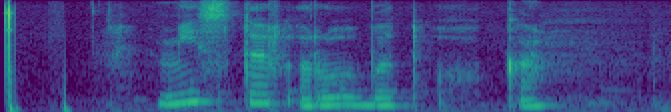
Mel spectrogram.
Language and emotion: Russian, sad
